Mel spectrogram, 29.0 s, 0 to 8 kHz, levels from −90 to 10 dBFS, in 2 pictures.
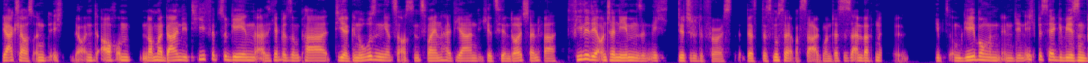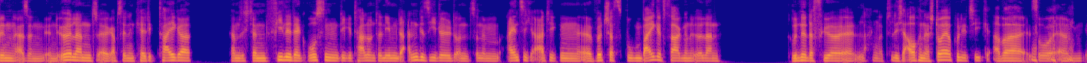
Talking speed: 205 wpm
